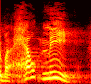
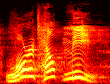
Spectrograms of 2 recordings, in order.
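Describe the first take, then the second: First: Each word slow and deliberate; the woman insisting to Jesus, slowly; slow insistent plea. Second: High, loud cry for help; a woman crying out to Jesus, pleading; desperate plea. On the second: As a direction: call out to him for rescue. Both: Retold or imitated.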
